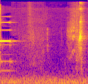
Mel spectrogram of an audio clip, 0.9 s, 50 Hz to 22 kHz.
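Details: Short high electronic beep as a button is pressed, over quiet room hum: an IV infusion pump in a nursing school IV lab programming a secondary ceftriaxone 2 g/50 mL infusion over 30 minutes at 100 mL/h.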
